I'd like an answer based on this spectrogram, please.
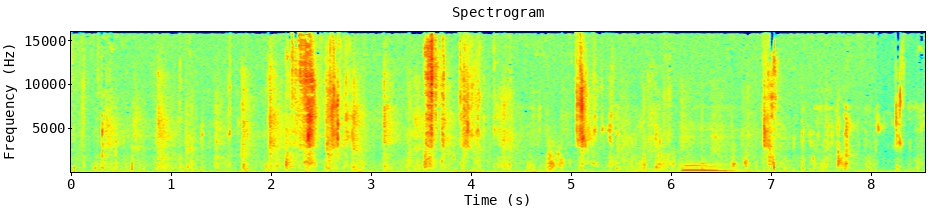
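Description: A woman slurping and chewing fried noodles held up on chopsticks, with wet mouth noises and short sucking slurps. About six seconds in comes a short hum of the voice that falls in pitch.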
